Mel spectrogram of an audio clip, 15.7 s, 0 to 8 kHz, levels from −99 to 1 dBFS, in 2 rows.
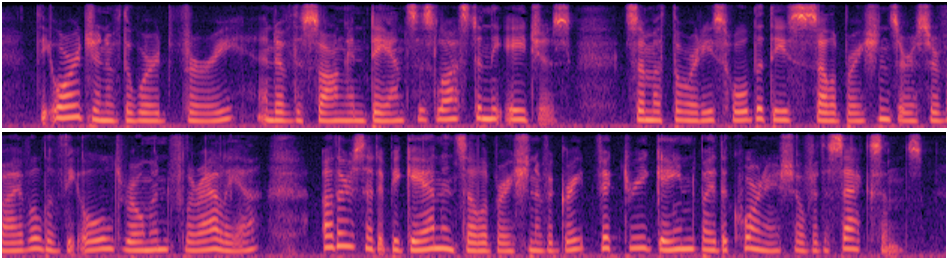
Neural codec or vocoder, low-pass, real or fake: none; 7.2 kHz; real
